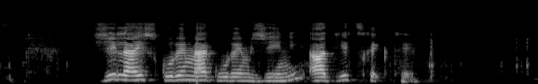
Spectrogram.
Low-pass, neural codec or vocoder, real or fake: 7.2 kHz; none; real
